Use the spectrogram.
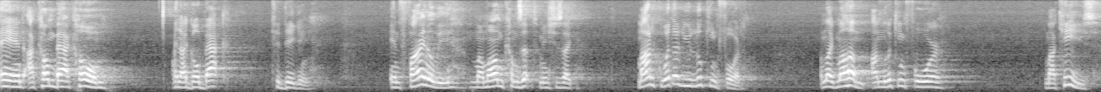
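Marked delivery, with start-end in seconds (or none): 8.0-9.3 put-on Romanian accent, quieter. Retelling his mom finding him digging, the speaker imitates her Romanian accent. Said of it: "she's Romanian, okay? Just bear with me".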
